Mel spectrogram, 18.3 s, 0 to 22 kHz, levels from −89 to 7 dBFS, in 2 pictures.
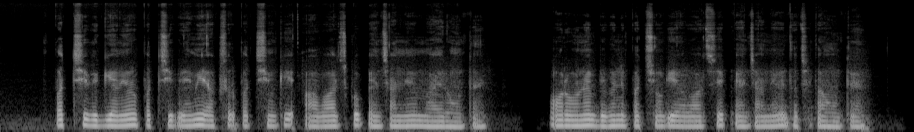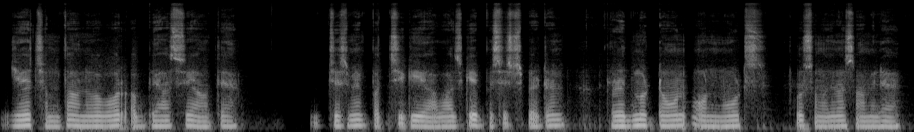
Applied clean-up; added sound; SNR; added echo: neural mask model RNNoise.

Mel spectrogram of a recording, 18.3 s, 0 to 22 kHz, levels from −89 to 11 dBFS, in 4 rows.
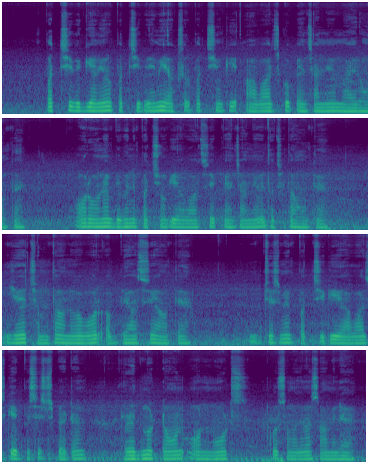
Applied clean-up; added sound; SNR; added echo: none; Train; 17 dB; none.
